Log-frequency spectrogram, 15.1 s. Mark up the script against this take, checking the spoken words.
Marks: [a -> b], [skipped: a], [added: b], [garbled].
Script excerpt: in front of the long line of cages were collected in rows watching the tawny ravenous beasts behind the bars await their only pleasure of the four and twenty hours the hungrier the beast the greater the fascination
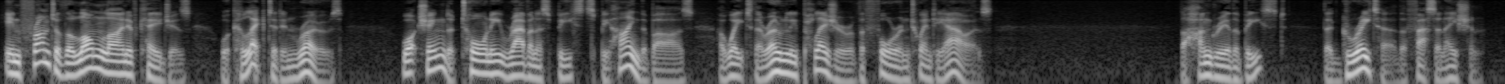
in front of the long line of cages were collected in rows watching the tawny ravenous beasts behind the bars await their only pleasure of the four and twenty hours the hungrier the beast the greater the fascination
